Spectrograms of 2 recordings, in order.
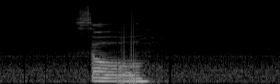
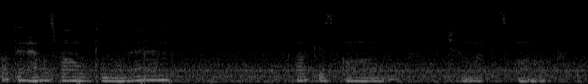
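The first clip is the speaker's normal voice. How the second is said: much softer frustrated whisper; whispered frustration; 17 dB quieter than usual. Real, not acted. Streamer fighting phone settings, frustrated whisper.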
